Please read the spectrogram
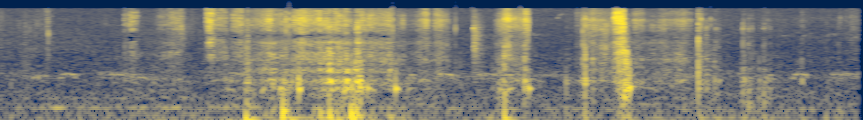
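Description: Handling noise on a rod-mounted action camera: a run of knocks, bumps and scrapes as the rod is moved. It is loudest from about two to five seconds in and sparse after that.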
